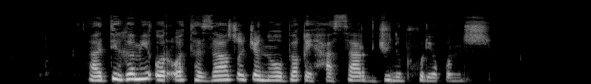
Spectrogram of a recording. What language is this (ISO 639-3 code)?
kbd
